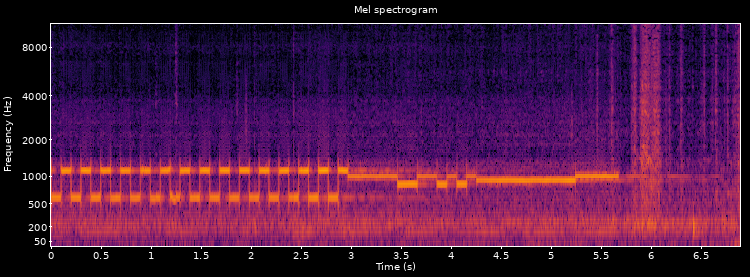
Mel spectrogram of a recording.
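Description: A Russian shortwave numbers station tone signal, broadcast at a fixed airtime: a rapid, even run of paired electronic beeps, then long steady tones stepping between pitches, over faint radio hiss, ending with a short burst of static.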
